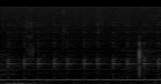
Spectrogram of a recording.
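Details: RuBee tag reader from a Visible Assets demo kit: quick, even train of short pings, several per second over a faint steady hum, reading the tag normally even when it is covered by hands, body or water.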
